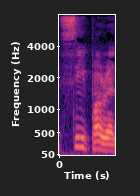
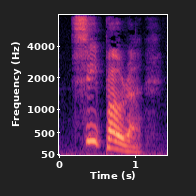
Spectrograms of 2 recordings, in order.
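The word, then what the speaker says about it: Sipora (סיפורה): I said Sipora as in Samach. Samach Yud Pei Vav Reshe. Sipora Rivka. Yes, it's spelled with a Samach, not a Tzadi.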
